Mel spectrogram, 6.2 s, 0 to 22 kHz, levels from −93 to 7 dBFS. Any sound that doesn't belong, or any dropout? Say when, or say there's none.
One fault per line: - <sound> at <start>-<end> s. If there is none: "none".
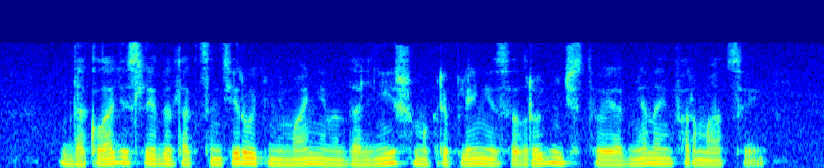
none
